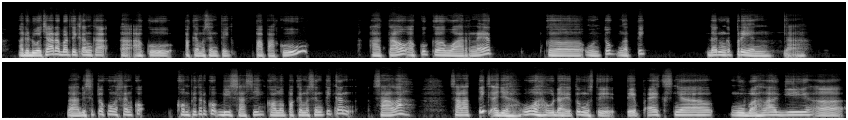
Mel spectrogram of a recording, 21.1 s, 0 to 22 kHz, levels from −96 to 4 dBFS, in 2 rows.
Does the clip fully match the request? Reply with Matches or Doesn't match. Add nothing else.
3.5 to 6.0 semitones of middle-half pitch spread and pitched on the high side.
Doesn't match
